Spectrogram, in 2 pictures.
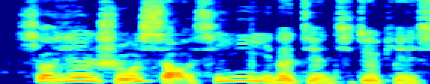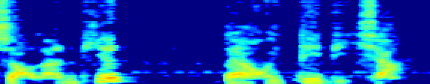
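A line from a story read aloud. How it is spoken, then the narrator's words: Quiet, soft. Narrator (Chinese): 小鼹鼠小声地说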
